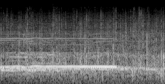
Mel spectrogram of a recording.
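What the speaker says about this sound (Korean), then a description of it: "여러분 박수 주세요." A crowd at a Korean election campaign rally applauds loudly and steadily, a dense wash of clapping mixed with a sustained tone from the public address system.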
